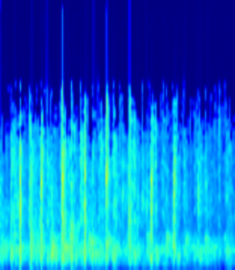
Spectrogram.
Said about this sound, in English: Okay, let's give our speakers a round of applause.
